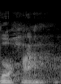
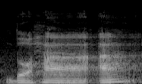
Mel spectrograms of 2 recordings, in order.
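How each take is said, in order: First: The final vowel is short, with no glottal stop. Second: The final vowel is long, ending in a glottal stop. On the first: "dibaca qasar"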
